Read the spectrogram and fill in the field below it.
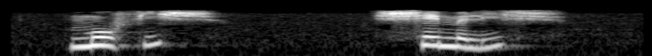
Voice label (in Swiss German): "muffig", Bas Rhin; vin; moisi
